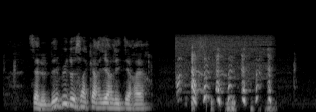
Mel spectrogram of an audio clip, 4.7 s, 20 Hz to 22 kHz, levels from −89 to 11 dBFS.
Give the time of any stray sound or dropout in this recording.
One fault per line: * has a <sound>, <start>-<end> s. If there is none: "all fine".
* has a cough, 2.6-4.2 s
